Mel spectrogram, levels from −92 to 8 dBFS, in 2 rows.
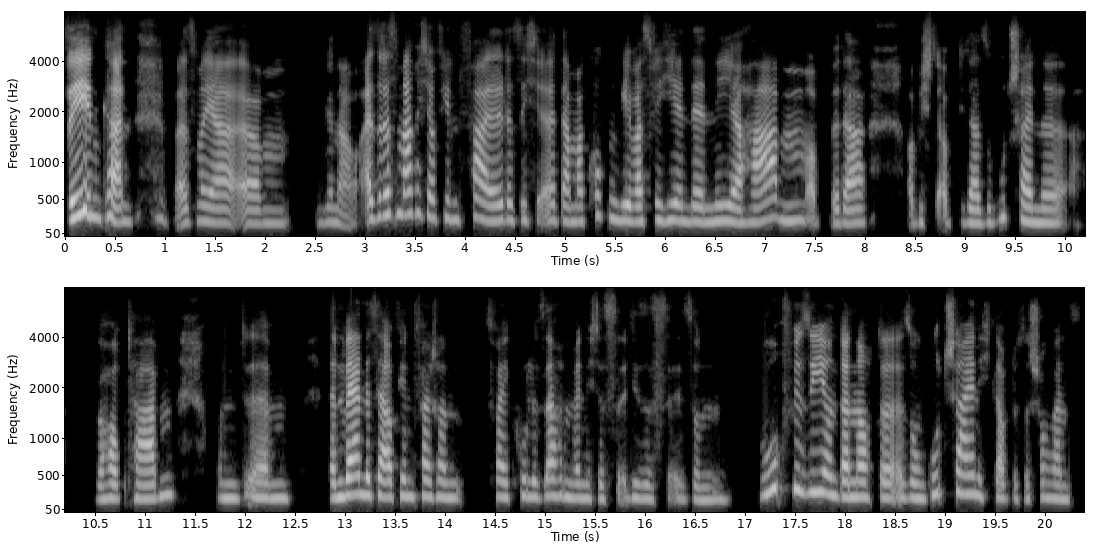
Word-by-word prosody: sehen 265 +1 +11
kann, 200 -6 +5 0.4
was 185 +3 -5
man 210 -1 -3
ja, 185 -1 +1
ähm 180 0 -11 0.2
genau. 185 -1 -8
Also, 235 +3 +1
das 290 +2 +3
mache 300 +1 +3
ich 285 - -8
auf 245 - -9
jeden 240 -3 -6
Fall, 220 -2 +1
dass 220 -1 -5
ich, 220 -1 -10
äh, 220 - -4
da 205 -1 -1
mal 200 0 -3
gucken 265 -1 -6
gehe, 215 -1 +2
was 200 +1 0
wir 225 - -3
hier 215 +1 -1
in 200 -1 -6
der 200 -1 0
Nähe 195 -1 0
haben, 215 +2 +1
ob - - -5
da 180 +1 0 0.4
ob 195 - -10
ich - - -8
ob - - -8
die 190 - -21
da 185 -1 +1
so 185 +2 -9
Gutscheine 190 -5 -2 0.4
überhaupt 185 0 -1
haben. 190 +6 +2 0.4
Und, 195 0 -5
ähm, 195 -1 -1 0.4
dann 200 +1 +3
wären 240 +2 +9
das 230 +1 +2
ja 210 -3 +6
auf 210 - -5
jeden 220 -2 -1
Fall 215 0 0
schon 200 -2 -3 0.2
2 210 -2 -2
coole 210 0 -4
Sachen, 220 0 0
wenn 195 0 -2
ich 190 -1 -7
das 185 -1 -8
dieses 185 -2 -6 0.2
so 175 0 -10
'n 170 +1 -7 0.3
Buch 300 +8 +1
für 315 -1 +1
sie 275 0 +3
und 235 -3 0
dann 205 0 +6
noch 205 -1 +4
äh, 195 0 0
so 200 0 -3
'n 185 - -2
Gutschein. 250 +2 0
Ich 220 -1 -7
glaub, 185 - -2
das 185 -2 -15
ist 185 - -9
schon 200 -1 -6
ganz 185 -1 -3
205 Hz, 220 wpm, -24 LUFS, 190-225 Hz, 0.4 s, sehen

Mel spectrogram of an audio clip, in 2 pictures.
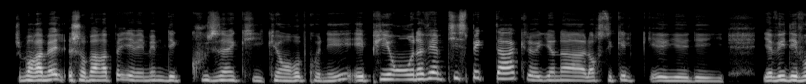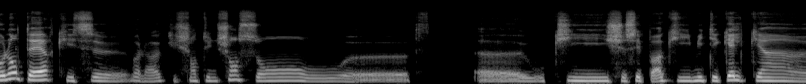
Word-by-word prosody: Je 175 - -6
m'en 195 0 +5
rappelle 205 +4 +6
je 200 0 +4
m'en 195 +1 +5
rappelle, 190 +3 0
il - - -2
y - - +4
avait 180 -2 -1
même 190 +1 -3
des 180 -1 0
cousins 195 0 +1
qui 170 -3 -8
qui 190 - -3
en 170 -2 0
reprenaient, 175 +3 -2
et 185 - +5
puis 235 +6 +2
on 220 -1 +2
on - - +3
avait 245 +3 +5
un 275 - +4
petit 260 +5 -2
spectacle. 270 -4 +1
Il 185 - -2
y 195 - -1
en 190 - -5
a 195 - +1
alors 180 0 -1
c'est 180 -2 -6
quelque 185 -2 -4
et 175 +2 +1
il 170 - 0
y 165 -1 +2
a - - -4
des 160 +1 -3
il 150 -1 -4
y 145 - -13 0.4
il - - -5
y - - +4
avait 185 +3 +5
des 195 0 +6
volontaires 210 0 +5
qui 170 -2 -8
se 160 -4 -5
voilà, 155 -4 -11
qui 170 - -19
chantaient 165 0 -8
une 160 - -9
chanson 170 -4 -4
ou, 140 0 -10
heu 70 - -9 0.7
heu, 75 +1 -6
ou 75 +1 -10
qui 165 -2 -1
je 160 - +1
sais 170 +3 +1
pas 165 - -3
qui 165 -1 -4
imitaient 170 0 -1
quelqu'un 170 -4 0
175 Hz, 225 wpm, -23 LUFS, 165-195 Hz, 0.7 s, rappelle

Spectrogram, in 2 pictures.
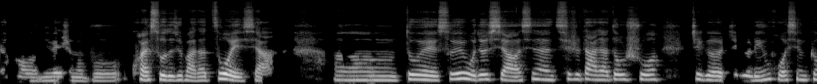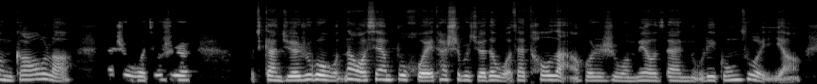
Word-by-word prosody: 后 170 -2 -6
你 175 +1 -4
为 180 - +1
什 175 - -10
么 165 - -3
不 170 - -6
快 220 - +2
速 215 +1 +4
地 195 - +3
就 205 - 0
把 190 -3 0
它 180 +1 -1
做 235 +5 +7
一 180 - +4
下？ 170 - -2 0.7
嗯， 195 -1 -2
对， 220 -4 +4
所 245 +6 -1
以 260 - +7
我 245 -5 +5
就 230 +1 +3
想 215 -6 +1
现 225 +6 -2
在 220 -3 0
其 220 +4 -5
实 235 -1 -3
大 230 -3 +1
家 210 - 0
都 230 +2 +1
说 225 -1 -1 0.3
这 240 - -1
个 200 -3 +2
这 195 +5 -14
个 200 - +2
灵 195 +5 0
活 205 -5 -1
性 210 0 -3
更 210 -4 -2
高 220 +5 -1
了， 205 -3 -2 0.4
但 230 - -9
是 - - -4
我 190 -2 0
就 220 +3 -5
是 215 - -9 0.8
我 - - -14
就 - - -10
感 200 -3 +2
觉 190 +1 +5
如 215 +4 +2
果 220 -2 +7
我 185 -2 -2
那 240 -2 +2
我 195 - +4
现 220 +3 0
在 - - +1
不 220 - +2
回， 175 -4 +4
他 220 +3 -5
是 225 +1 -2
不 200 - -1
是 195 - -8
觉 180 - +2
得 195 +1 +2
我 165 - -2
在 195 -1 -3
偷 205 +2 -2
懒， 195 -3 -1
或 180 -1 -2
者 180 - -4
是 180 +2 -7
我 165 -1 -4
没 170 +3 -6
有 175 -1 -1
在 175 0 -4
努 160 -1 -6
力 185 0 0
工 200 +2 -2
作 225 0 -1
一 - - -7
样。 - - -6
200 Hz, 295 characters per minute, -22 LUFS, 185-220 Hz, 0.8 s, 做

